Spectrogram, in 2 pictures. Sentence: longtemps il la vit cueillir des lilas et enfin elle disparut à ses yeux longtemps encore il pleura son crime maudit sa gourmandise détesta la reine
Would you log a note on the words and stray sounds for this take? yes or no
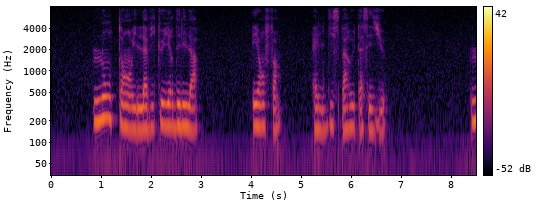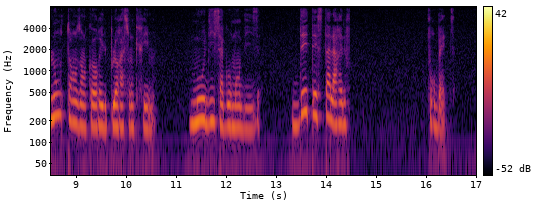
no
